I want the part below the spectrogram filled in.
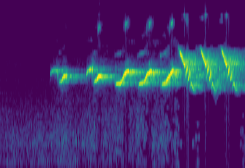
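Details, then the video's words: Brief silence, then a rusty-collared seedeater's "tui tui" training song, a string of rapid repeated high swept notes ending in a denser, buzzy flourish. "CANTO TUI TUI EXCELENTE PARA TREINAMENTO DE COLEIRO PARDO"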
